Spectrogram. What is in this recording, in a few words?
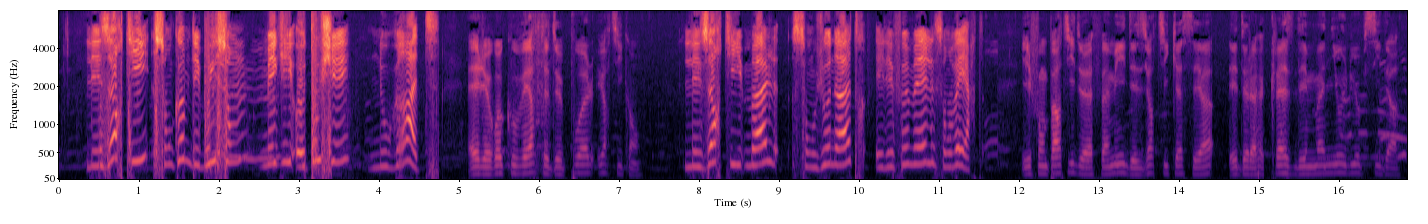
vocal fr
